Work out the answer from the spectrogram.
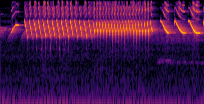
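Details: Canary singing, used to train young canaries: a long very fast buzzy roll of repeated notes lasting over two seconds, then three downward-sweeping whistles.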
